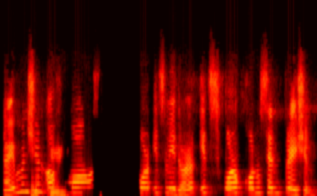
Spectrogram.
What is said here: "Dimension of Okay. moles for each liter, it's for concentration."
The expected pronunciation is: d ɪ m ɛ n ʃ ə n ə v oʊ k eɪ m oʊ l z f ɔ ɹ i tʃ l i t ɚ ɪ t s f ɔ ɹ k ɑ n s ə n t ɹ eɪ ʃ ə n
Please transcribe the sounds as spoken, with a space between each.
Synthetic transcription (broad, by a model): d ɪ m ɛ n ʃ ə n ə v m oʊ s f ɔ ɹ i s l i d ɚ ɪ t s f ɔ ɹ k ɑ n s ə n t ɹ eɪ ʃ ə n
